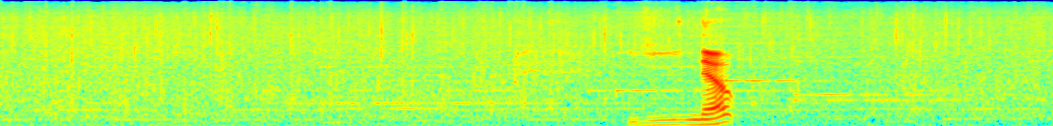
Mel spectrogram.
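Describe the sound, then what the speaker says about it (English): Steady rain falls in the Vintage Story video game, a continuous even patter throughout, with a brief spoken word and a short tonal sound partway through. "Yeah, even with all this rain,"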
